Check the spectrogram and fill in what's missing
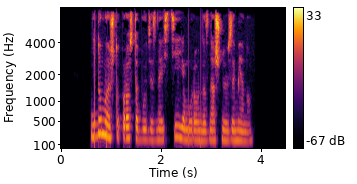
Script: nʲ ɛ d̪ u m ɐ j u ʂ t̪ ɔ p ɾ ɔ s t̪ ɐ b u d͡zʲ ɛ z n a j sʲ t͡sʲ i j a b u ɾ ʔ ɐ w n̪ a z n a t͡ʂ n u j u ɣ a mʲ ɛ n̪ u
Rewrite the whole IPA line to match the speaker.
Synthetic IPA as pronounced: nʲ ɛ d̪ u m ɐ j u ʂ t̪ ɔ p ɾ ɔ s t̪ ɐ b u d͡zʲ ɛ z n a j sʲ t͡sʲ i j a m u ɾ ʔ ɐ w n̪ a z n a t͡ʂ n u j u z a mʲ ɛ n̪ u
